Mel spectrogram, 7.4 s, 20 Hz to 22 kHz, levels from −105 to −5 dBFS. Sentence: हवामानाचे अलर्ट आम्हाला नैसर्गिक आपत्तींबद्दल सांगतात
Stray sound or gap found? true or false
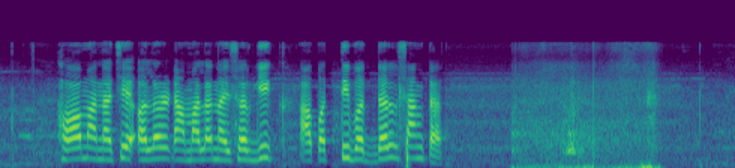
true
